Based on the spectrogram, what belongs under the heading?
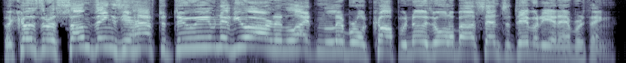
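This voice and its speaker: A man voicing a shouting, trigger-happy cop who earnestly insists on how sensitive he is, in a comic science fiction audiobook. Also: high-pitched, fast, no room sound, clean studio sound, voice pushed up, heavily acted. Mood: menacing, earnest. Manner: shouting, earnest, self-justifying. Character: loud-hailer cop, shouting, self-consciously sensitive, trigger-happy tough guy.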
